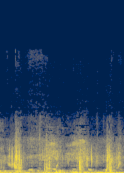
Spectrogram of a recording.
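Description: Background chatter of people talking, with scattered light ticks and knocks.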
